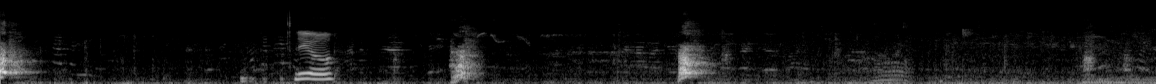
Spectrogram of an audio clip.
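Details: Leo, a German Shepherd, gives a handful of loud, harsh barks spaced a few seconds apart, mixed with a man speaking Marathi and some low background rumble.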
